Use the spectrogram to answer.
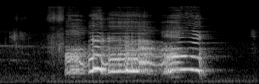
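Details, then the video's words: Rooster crowing: one loud, harsh crow with rich harmonics, rising into a sustained middle section and ending abruptly after about a second and a half, with a quiet background. "Ayam Jantan Berkokok | Suara Ayam berkokok"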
